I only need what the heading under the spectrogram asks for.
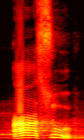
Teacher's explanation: है उच्चारण नहीं होता है बल्कि नकी उच्चारण छुप जाता है सिर्फ और सिर्फ नाक से आवाज़ निकलती है नाक से पढ़ते हैं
